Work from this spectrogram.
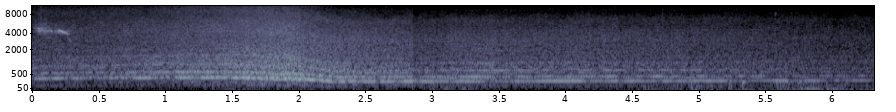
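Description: A pack of race cars in a NASCAR-style sim race at Fontana, California, roaring at the start, with engines revving up and a loud drone that sweeps past, then settling into a steady sustained whine.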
